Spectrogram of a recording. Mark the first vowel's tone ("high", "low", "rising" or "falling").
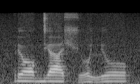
high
